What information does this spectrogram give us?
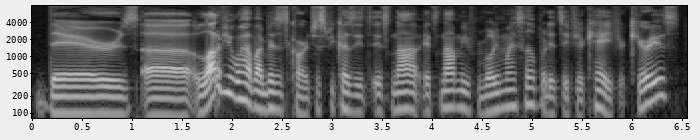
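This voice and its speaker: A young man hosting a podcast, with a deep voice, chatting casually in a profane, rambling way. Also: animated, no room sound. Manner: profane, rambling, quick storytelling. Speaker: podcast host.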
